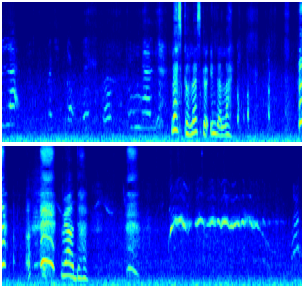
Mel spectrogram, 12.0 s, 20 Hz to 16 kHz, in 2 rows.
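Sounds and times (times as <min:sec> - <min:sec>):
person whistling high note: 0:09.3 - 0:11.3.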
